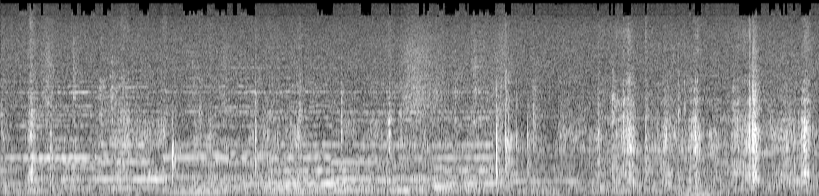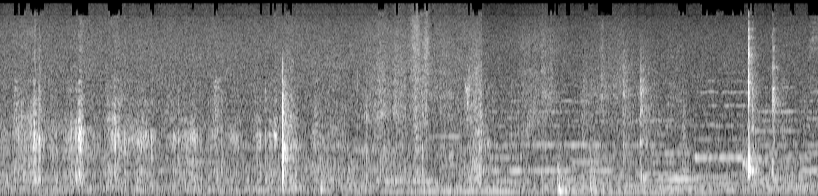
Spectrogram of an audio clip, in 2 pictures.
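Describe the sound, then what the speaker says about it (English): A quill pen scratches and taps across paper while someone writes decorative arabesques and embellishments. The strokes come as soft, irregular ticks and scrapes over a steady, faint tonal background. "I'm addicted to the sound of quill on the paper"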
